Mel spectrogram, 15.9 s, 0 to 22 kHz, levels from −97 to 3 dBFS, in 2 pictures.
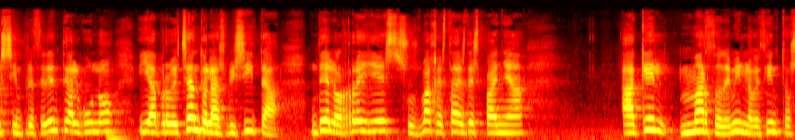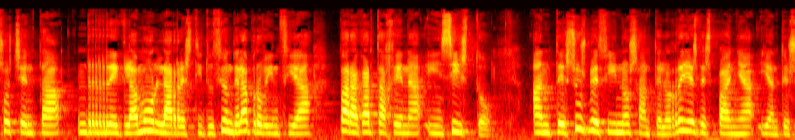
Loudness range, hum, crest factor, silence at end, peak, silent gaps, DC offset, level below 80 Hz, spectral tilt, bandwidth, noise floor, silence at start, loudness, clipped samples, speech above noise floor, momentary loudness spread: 3 LU; none; 18 dB; 0 s; -2 dBFS; none; under 0.1%; -48 dBFS; -3 dB/octave; 16.5 kHz; -52 dBFS; 0 s; -19 LUFS; under 0.1%; 33 dB; 8 LU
